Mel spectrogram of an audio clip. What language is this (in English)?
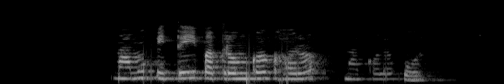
Odia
